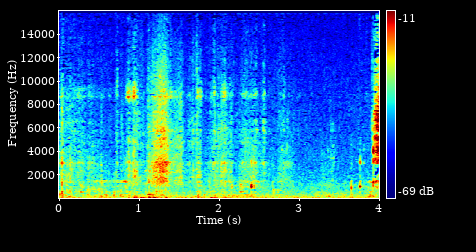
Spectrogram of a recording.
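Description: Faint rustling and scraping as an architect's scale ruler is laid and slid into place against a pocket knife on a fabric mat, with a few light ticks near the end.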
